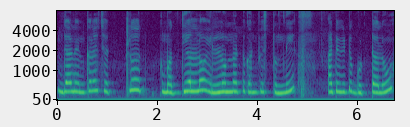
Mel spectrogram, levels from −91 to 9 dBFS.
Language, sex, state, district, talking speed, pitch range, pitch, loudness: Telugu, female, Telangana, Karimnagar, 90 wpm, 275-310 Hz, 290 Hz, -22 LUFS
